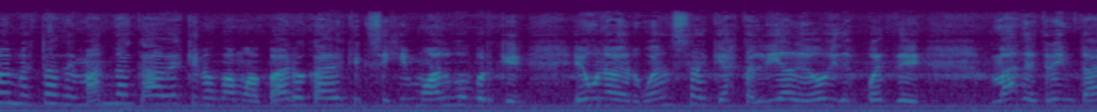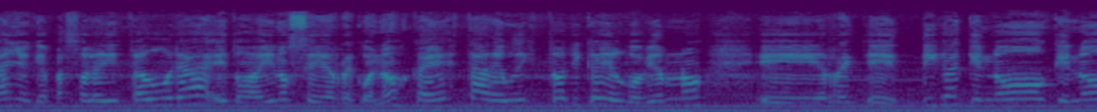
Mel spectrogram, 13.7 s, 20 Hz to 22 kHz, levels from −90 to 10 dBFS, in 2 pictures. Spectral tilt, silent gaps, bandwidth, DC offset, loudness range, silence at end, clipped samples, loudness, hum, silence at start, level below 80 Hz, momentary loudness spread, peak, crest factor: -1 dB/octave; none; 15.5 kHz; under 0.1%; 2 LU; 0 s; under 0.1%; -48 LUFS; none; 0 s; -72 dBFS; 5 LU; -30 dBFS; 20 dB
